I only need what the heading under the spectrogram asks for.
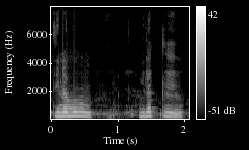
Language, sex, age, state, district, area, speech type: Tamil, female, 18-30, Tamil Nadu, Sivaganga, rural, spontaneous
